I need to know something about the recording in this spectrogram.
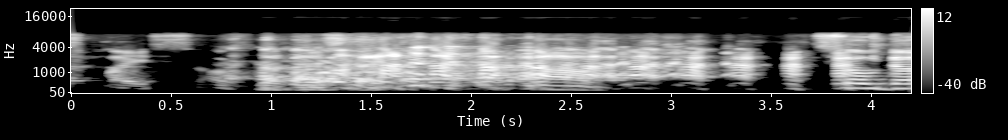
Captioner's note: laughing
